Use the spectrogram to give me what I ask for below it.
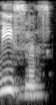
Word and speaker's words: nieces: ভাতিজা Nephews, nephews, nephews, nephews, nephews, not nephews, F-U's, nephews, and nieces, nieces, not nieces. It's knee, টান হবে, nieces, nieces, nieces, nieces, nieces, right?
